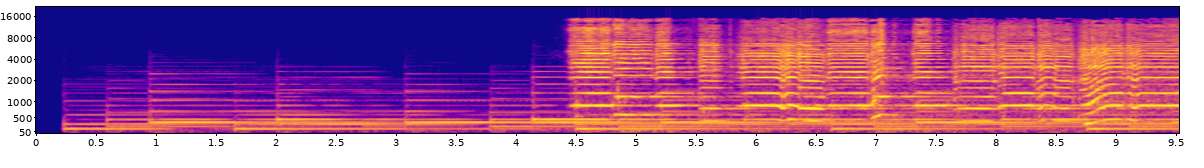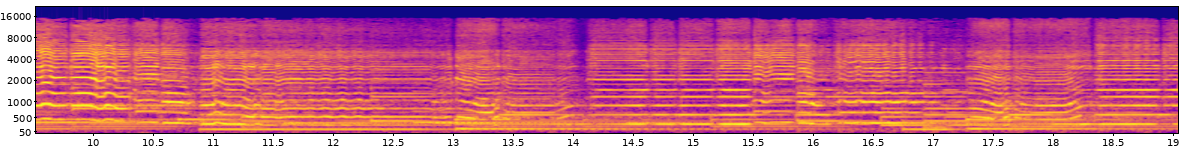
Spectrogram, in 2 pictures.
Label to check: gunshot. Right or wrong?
Wrong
